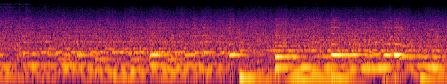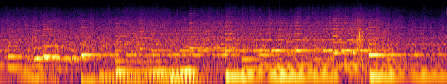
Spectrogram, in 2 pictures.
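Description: Heavy rain pours down in a steady, dense roar, with a low musical score playing underneath and no one speaking.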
